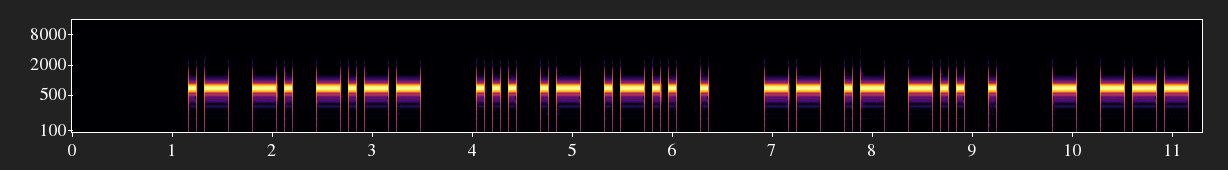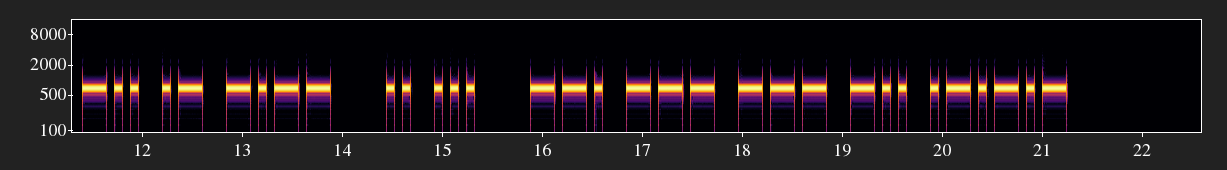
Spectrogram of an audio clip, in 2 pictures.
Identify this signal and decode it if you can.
Morse code, heard as a keyed tone, about 15 wpm, 700 Hz. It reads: ANY SALE MADE TODAY IS GOOD.
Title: Sentences from Top 1400 Words 15wpm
